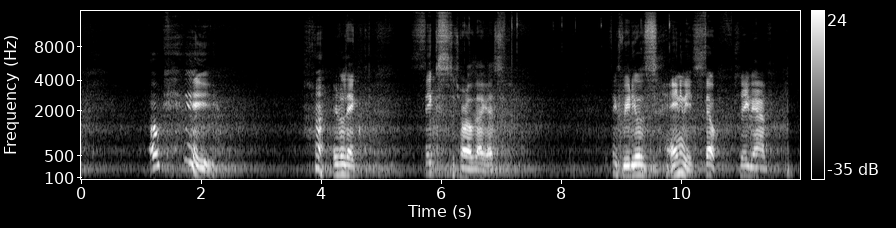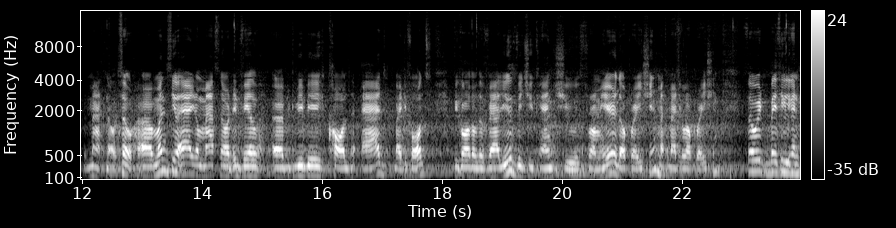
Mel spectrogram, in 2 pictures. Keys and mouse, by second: 7.8-9.3 middle drag, 9.3-11.1 drag, 12.4-14.2 drag, 14.2 middle click, 18.4-20.3 drag.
